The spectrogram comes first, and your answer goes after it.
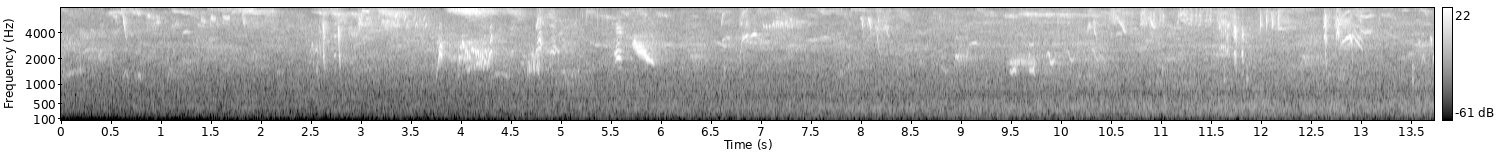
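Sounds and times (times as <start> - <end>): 
steady low hiss: 0.5 - 13.7
redwing subsong: 2.8 - 13.7.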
